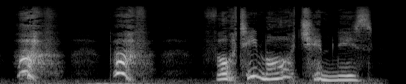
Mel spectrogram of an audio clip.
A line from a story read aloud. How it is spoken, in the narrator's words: sighed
